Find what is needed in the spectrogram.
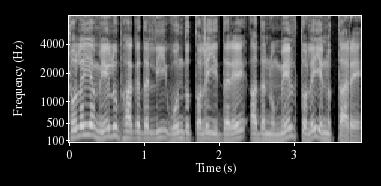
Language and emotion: Kannada, neutral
